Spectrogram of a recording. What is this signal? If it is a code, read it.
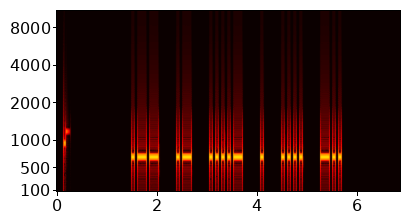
Morse code, heard as a keyed tone, about 20 wpm, spaced as for 15 wpm, 700 Hz. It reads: WA4EHD
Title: 179 Lesson 29g - Slash - Call Signs 20wpm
